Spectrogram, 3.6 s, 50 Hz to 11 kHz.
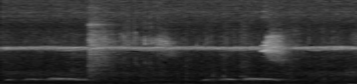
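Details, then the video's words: Caged spotted dove from northern Vietnam, a three-year decoy bird, giving two soft low cooing phrases, each a short run of rising and falling notes, over a steady high insect-like whine. "chim cu gáy hay miền bắc Mồi 3 năm Lồng"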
